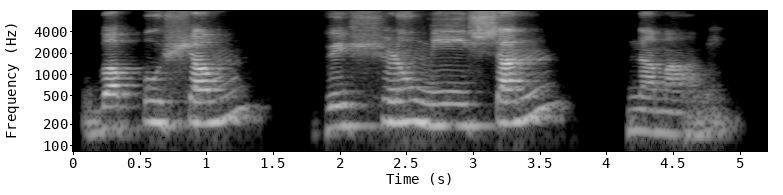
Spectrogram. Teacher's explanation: the Sham Anuswara is followed by Na. So Anuswara sound is Na.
